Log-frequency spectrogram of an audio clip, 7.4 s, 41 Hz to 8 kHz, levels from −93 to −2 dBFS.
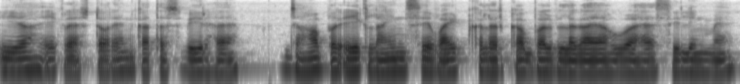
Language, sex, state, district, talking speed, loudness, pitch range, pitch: Hindi, male, Jharkhand, Deoghar, 145 wpm, -20 LUFS, 95-105 Hz, 95 Hz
